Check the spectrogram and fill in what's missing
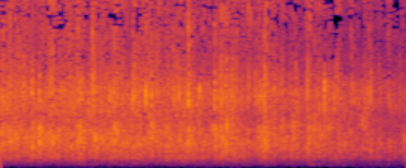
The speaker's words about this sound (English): Oh, clap your hands now. Don't get quiet on me now. Don't get quiet on me now.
